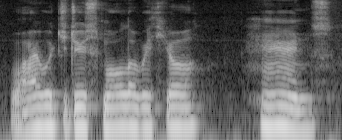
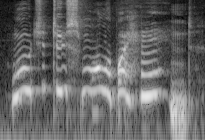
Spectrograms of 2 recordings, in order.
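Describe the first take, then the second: First: It is said in a normal voice. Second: It is said in a high-pitched voice.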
